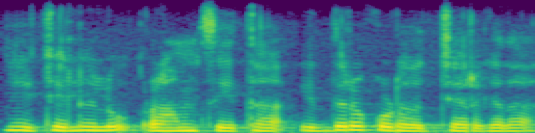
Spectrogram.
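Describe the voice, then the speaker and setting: A calm older brother tries to settle a family quarrel, read by a woman telling the story. The voice is mellow and soothing, and the recording is a little muffled. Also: medium pitch, brisk, natural voice. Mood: placating.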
